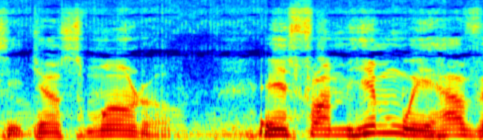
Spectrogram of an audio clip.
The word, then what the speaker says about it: James Monroe: This man, I mean the James Monroe, the way you pronounce it, James Monroe, is from him we have a Monrovia.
